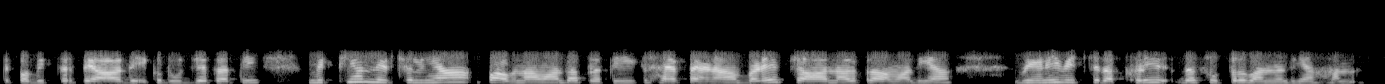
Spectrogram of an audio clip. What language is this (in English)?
Punjabi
